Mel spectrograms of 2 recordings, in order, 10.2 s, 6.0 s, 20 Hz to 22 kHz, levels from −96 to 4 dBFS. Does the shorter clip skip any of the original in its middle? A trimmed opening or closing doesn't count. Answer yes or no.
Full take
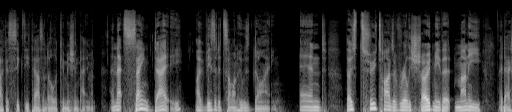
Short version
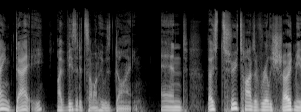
no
